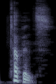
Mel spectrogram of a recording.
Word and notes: tuppence: Australian English

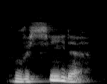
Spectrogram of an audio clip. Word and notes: reseda: British English

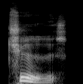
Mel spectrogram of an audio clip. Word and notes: chews: American English

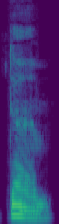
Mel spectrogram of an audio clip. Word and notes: derm: Australian English

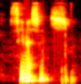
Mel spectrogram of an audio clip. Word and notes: senescence: British English

